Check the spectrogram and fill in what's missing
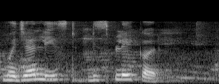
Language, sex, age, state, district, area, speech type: Goan Konkani, female, 45-60, Goa, Salcete, urban, read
